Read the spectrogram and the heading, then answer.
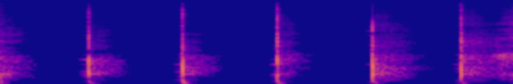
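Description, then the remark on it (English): A steady run of sharp imitated claps or slaps, about five or six evenly spaced roughly half a second apart, fairly loud, with no talking in between. “then the shepherd just starts clapping along being like, oh shit, what are we celebrating?”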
